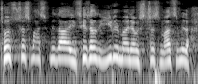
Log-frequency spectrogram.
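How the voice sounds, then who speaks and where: A man speaks in an animated tone at a high pitch, with ordinary pitch variation. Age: 60s. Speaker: professor. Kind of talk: lecture.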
